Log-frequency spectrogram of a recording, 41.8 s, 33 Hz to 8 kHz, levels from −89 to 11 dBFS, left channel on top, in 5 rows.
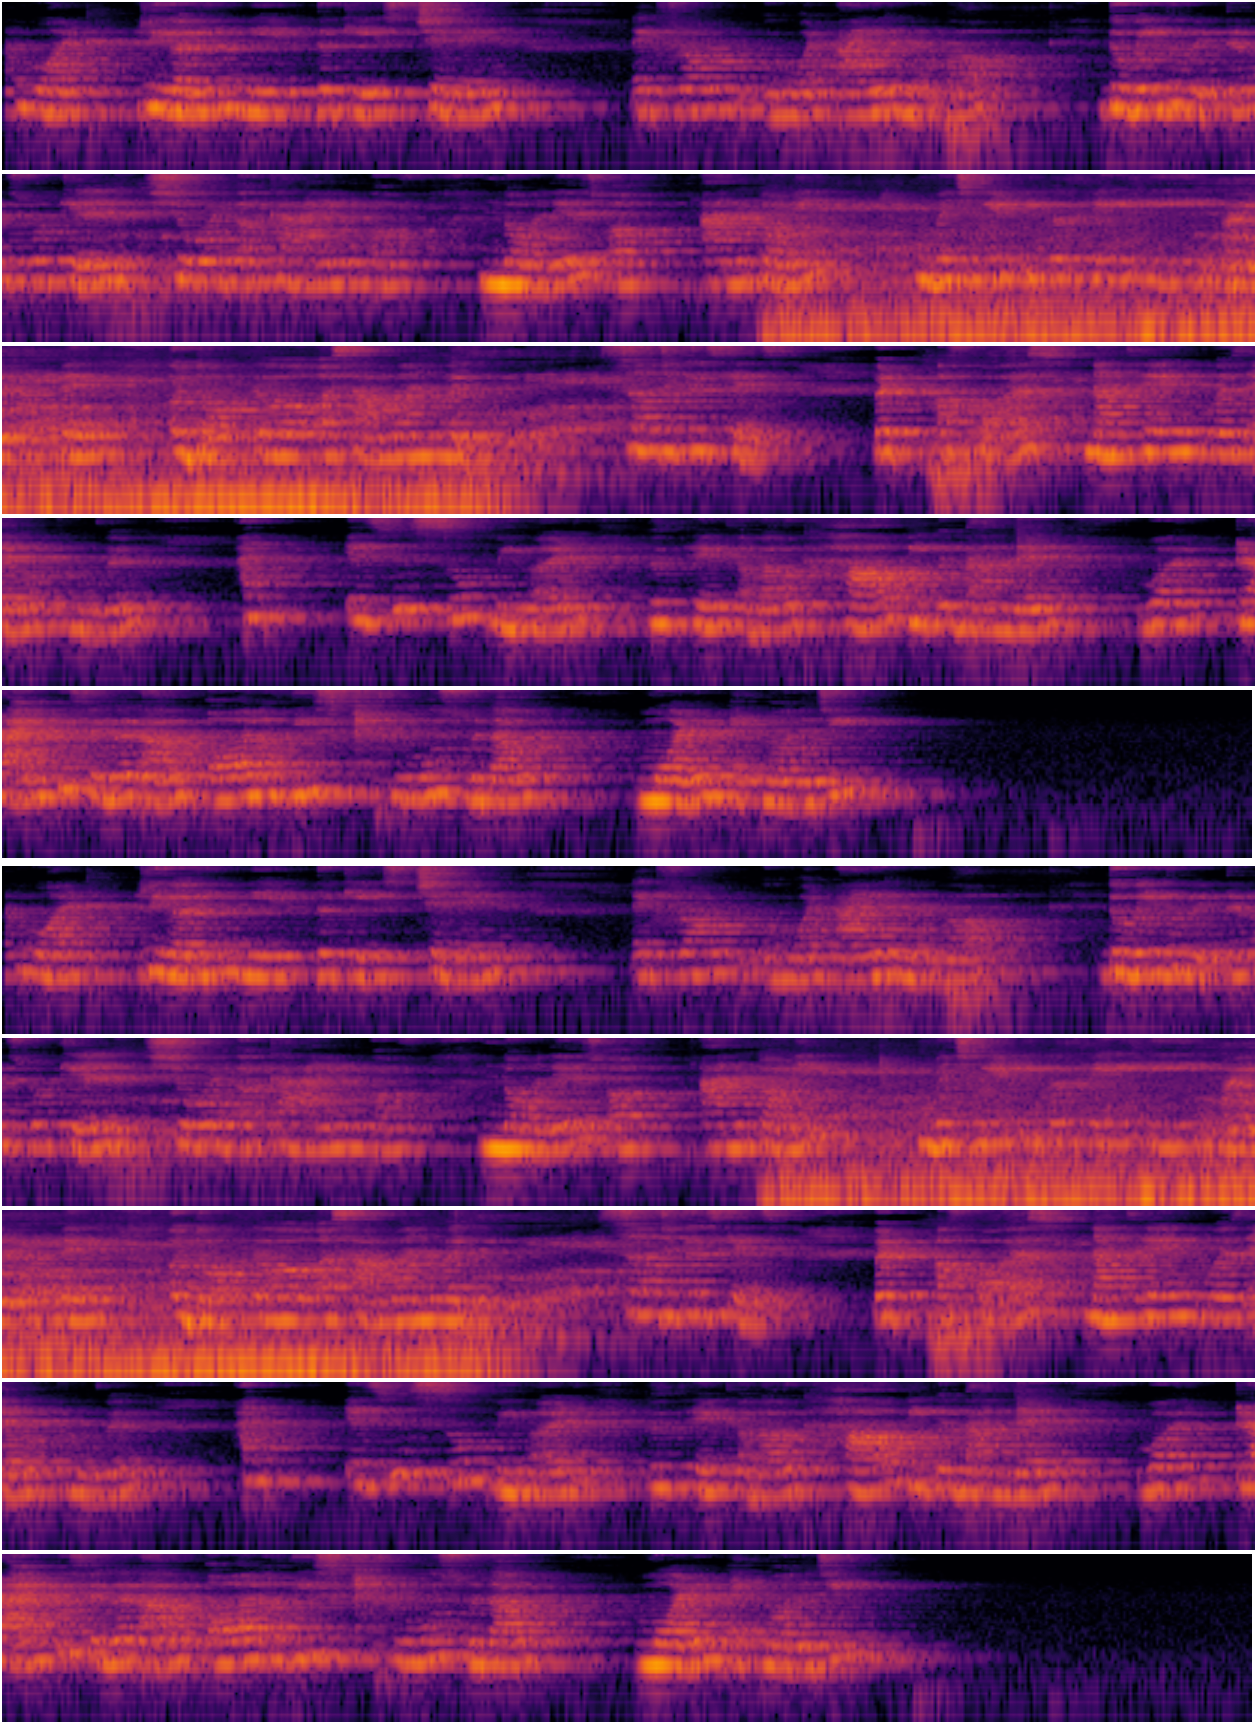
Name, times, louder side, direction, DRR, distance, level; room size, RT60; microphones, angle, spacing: voice 1, 0.0-3.5 4.2-6.6 7.3-11.0 11.3-12.6 13.0-13.8 14.4-19.9 20.7-26.0 26.6-26.9 27.3-32.1 32.6-37.0 37.6-39.1, left 1 dB, 20° right, -8 dB, 0.9 m, -29 dB
Laughter, 8.9-11.4 12.8-15.1 16.0-18.5 19.4-21.8 22.6-24.6, left 1 dB, 45° left, 0.6 m, -38 dB
sound 1, 13.4-20.0, equal, 65° right, 0.5 m, -31 dB
3.4 x 2.0 x 4.0 m, 1.5 s
head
